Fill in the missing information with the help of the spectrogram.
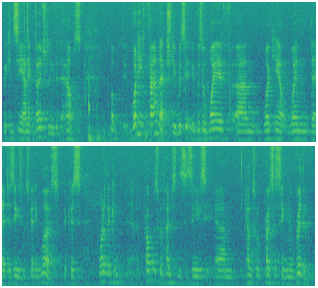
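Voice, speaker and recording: A man who works with patients at a hospital, explaining clinical examples on a panel in a measured way. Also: mid-range voice. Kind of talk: panel discussion. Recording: echoey room, distant mic, faint noise.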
